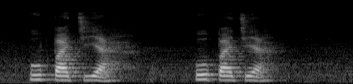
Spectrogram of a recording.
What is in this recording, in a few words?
Nasa Yuwe; empujar; paez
